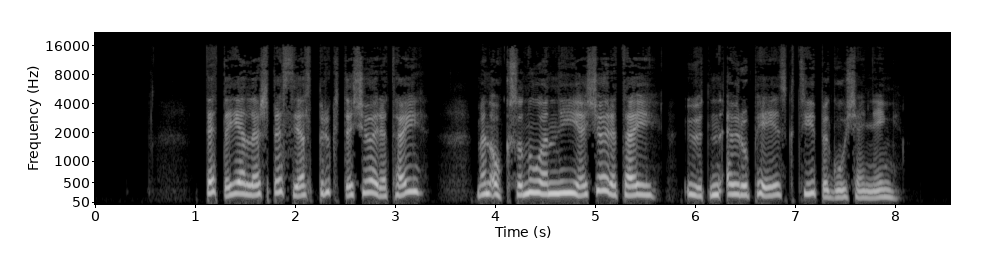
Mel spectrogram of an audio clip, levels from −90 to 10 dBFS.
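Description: Nothing in this bit of speech gives a listener anything to flag, since no technical fault turns up anywhere along the way.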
